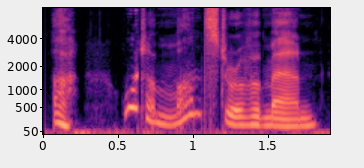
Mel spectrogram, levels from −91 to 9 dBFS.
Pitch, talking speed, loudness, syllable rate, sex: 160 Hz, 220 wpm, -17 LUFS, 5.5 syllables/s, male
